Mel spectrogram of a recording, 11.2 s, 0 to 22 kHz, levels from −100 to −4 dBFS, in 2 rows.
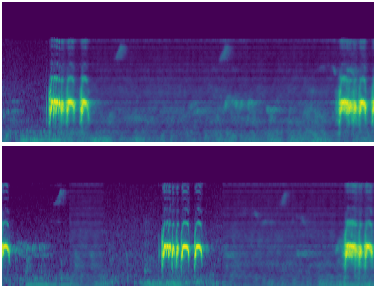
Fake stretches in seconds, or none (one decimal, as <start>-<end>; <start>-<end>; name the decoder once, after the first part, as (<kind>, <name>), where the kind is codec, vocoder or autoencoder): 0.9-5.6 (vocoder, Vocos); 6.6-7.1; 8.9-11.2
